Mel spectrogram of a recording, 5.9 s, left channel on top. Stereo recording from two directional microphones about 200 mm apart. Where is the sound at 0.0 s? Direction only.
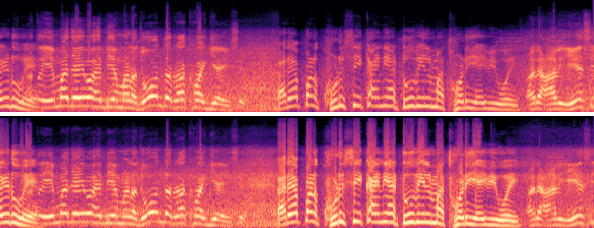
20° right (ahead or behind).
